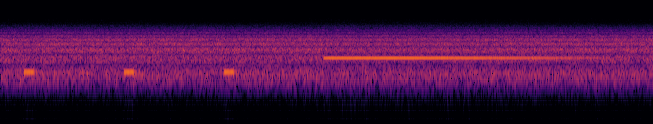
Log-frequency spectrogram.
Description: Radio time signal (three low pips and a long one an octave up, as on NHK), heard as pips, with radio static.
